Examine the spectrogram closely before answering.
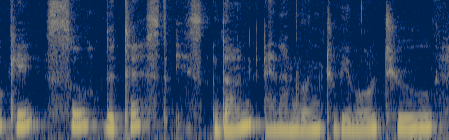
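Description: Soft-spoken and somewhat breathy, a woman talks at a fairly slow pace in a gentle, dark, mellow tone, her loudness swinging widely. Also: ordinary pitch variation. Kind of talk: ASMR roleplay talk to viewer. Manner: soft-spoken, gentle, hushed ASMR voice. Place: home room.

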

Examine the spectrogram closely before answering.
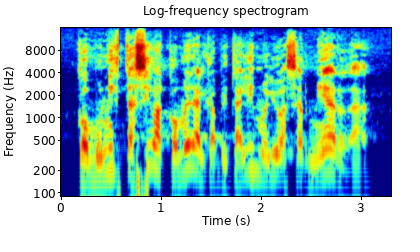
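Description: A man's lively intonation with vocal fry, over a quiet background. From Uruguay. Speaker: writer and journalist; journalist. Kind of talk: book presentation talk. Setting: event with live audience. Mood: informal, humorous, irreverent. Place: hall. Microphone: handheld.

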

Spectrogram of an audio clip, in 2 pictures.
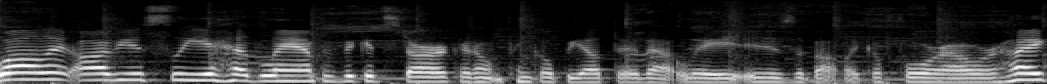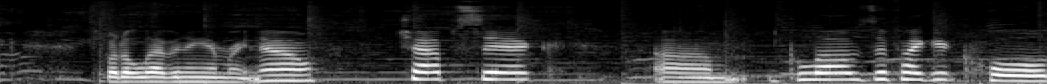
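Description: With faint music in the background, a woman speaks at a moderate pace. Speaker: hiking vlogger. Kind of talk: casual vlog chat. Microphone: phone near.

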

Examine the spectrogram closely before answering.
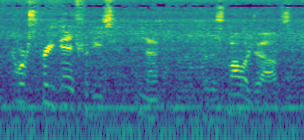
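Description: Loud noise fills the background. The sound is dry, with no echo at all. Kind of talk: casual vlog chat. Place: garden. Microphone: phone near.

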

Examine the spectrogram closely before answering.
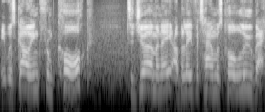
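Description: A man's high-pitched voice at a moderate pace, with light background noise. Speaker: travel vlogger. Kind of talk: casual vlog chat. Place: beach. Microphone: phone near.

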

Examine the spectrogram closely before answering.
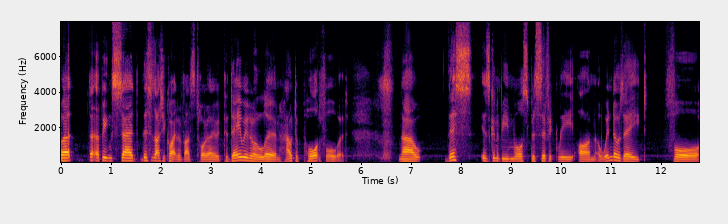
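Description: This man has a British accent and a medium pitch. He speaks at a moderate pace. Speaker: gaming YouTuber. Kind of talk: tutorial. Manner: casual, hesitant with fillers.

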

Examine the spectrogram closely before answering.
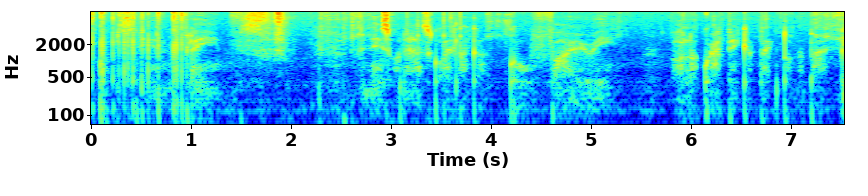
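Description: Whispering at a fairly slow pace, a man speaks. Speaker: card collector content creator. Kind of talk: casual vlog chat. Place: home room.

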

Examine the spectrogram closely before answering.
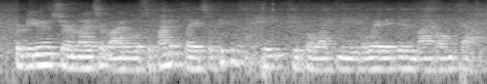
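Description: There's audible room echo and noticeable background noise as a man with an American accent talks at a very fast pace with ordinary pitch variation. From rural Nebraska. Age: 20s. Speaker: high school English teacher. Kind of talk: speech at a vigil. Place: street.

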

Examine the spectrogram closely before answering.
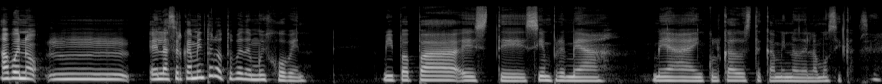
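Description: Speaking at a fairly slow pace, a woman with a medium pitch uses lively intonation against a quiet background. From Mexico, Hidalgo (Tula); Hidalgo, Mexico. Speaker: music composition student; interviewee. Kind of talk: interview. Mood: warm, at times emotional. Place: studio. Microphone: studio mic.

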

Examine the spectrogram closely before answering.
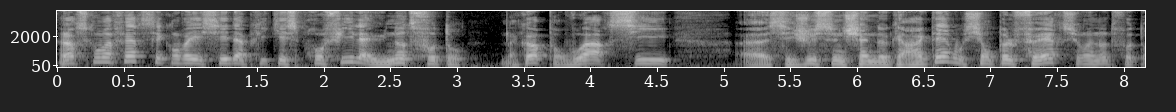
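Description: A man's medium-pitched voice with vocal fry, very wide pitch swings and a fairly quick pace, on a very clean recording with a silent background. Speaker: photography tutorial host. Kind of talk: tutorial. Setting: screen-recorded video tutorial. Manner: halting, many filler words.

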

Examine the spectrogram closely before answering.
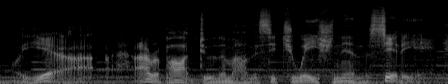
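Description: A put-on character voice speaks at a moderate pace. Loud music plays in the background. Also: man. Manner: relaxed, casual.

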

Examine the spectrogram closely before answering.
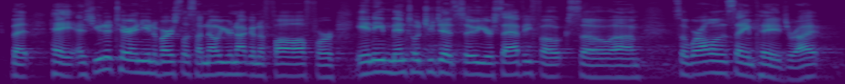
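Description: A man talks at a fairly quick pace with hardly any pauses and fairly even intonation. Light background noise sits behind him. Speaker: minister. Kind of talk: sermon. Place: church. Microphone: headset.

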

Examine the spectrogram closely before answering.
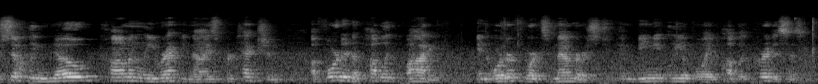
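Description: A man at a fairly quick pace, with ordinary pitch variation, audible room echo, and noticeable background noise. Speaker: member of the public giving comment. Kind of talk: formal public comment read from script. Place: hall. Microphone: podium.

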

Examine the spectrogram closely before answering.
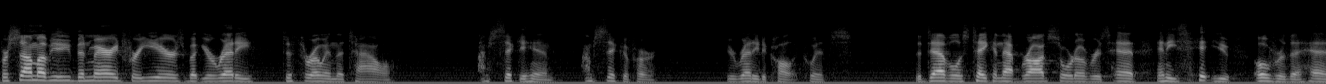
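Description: A man talks at a moderate pace. He leaves long, frequent pauses. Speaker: preacher. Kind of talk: sermon. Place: church.

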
